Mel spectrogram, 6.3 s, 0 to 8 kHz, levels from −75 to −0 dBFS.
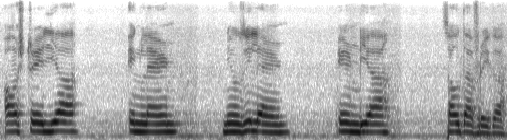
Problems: none marked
